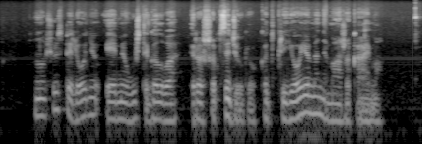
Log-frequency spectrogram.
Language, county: Lithuanian, Tauragė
